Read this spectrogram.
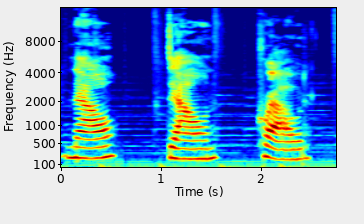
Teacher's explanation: ow as in house for the ow sound the lips are not rounded but as you move toward the second part the u the lips begin to close and become more tense the tongue moves from a relaxed low position to a high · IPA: aʊ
